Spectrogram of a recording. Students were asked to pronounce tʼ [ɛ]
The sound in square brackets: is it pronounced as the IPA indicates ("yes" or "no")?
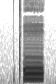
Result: no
